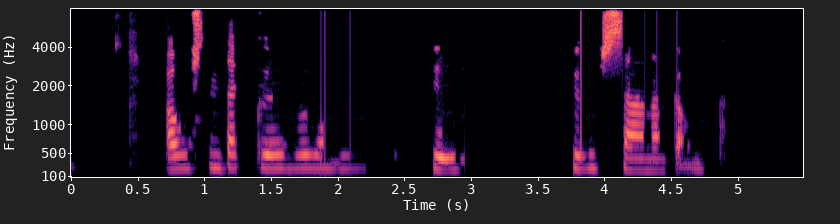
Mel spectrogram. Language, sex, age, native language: Icelandic, other, 18-19, Icelandic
